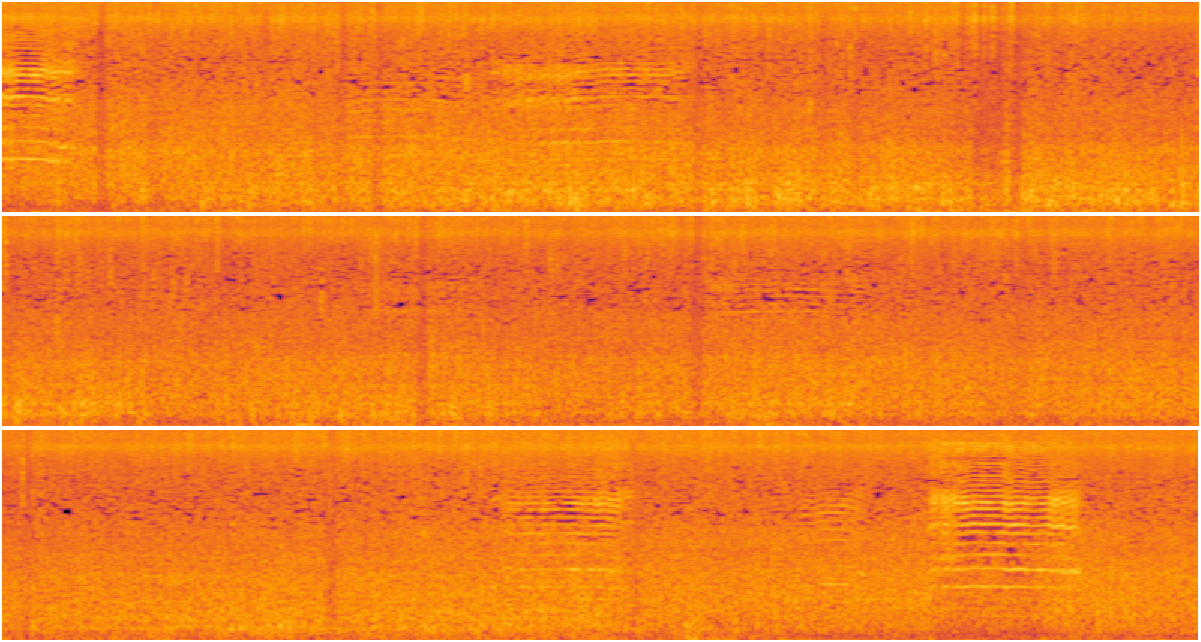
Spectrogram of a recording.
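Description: Heavy rain falling steadily on roofs, leaves and the ground. An animal bleats several times through it, loudest near the end.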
